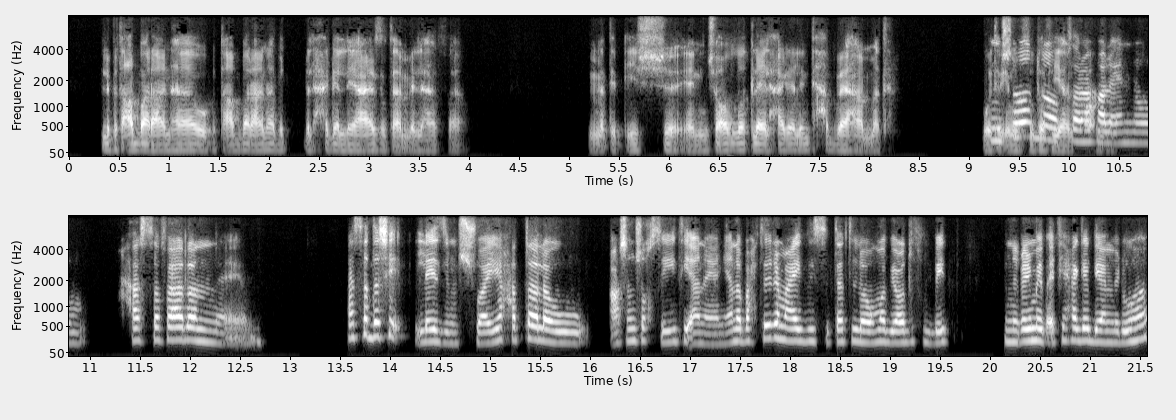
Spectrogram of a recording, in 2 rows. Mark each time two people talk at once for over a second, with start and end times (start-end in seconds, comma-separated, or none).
9.2-10.5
